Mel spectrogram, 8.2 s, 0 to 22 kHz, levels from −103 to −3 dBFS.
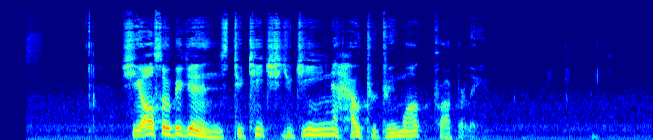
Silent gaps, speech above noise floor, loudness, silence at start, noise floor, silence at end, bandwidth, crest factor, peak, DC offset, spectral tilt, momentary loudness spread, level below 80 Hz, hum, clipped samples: none; 39 dB; -38 LUFS; 1.55 s; -77 dBFS; 2.25 s; 15.5 kHz; 20 dB; -20 dBFS; under 0.1%; -5.5 dB/octave; 16 LU; -66 dBFS; none; under 0.1%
